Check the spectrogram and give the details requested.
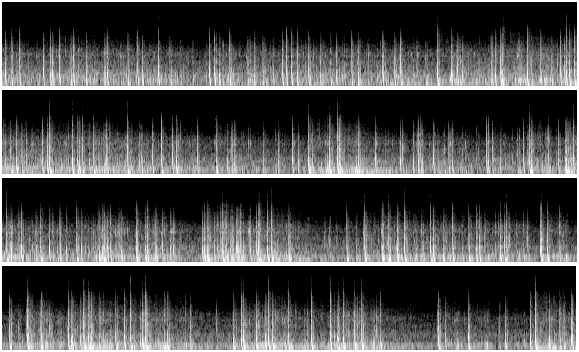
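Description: Aerial fireworks shells bursting in quick, overlapping succession: a dense barrage of bangs with hardly a gap between them.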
